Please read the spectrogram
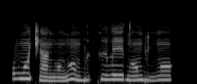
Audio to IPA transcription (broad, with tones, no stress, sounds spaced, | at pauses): v ɔ̃˦ t͡ʃ ã˨ ɡ ɔ̃˨ ɡ ɔ̃˦˨ b ɨ˨˦ k ɨ˧ l eː˧ d ɔ̃˨˦ b i˨ ŋ ɔ̃˧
